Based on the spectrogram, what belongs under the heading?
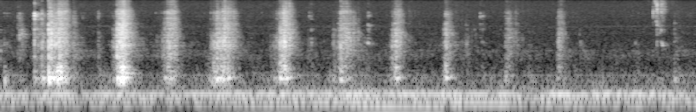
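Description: Mouth chewing a bite of Kinako Azuki Crunch, a thick cracker-like snack of roasted soybean powder and crushed cornflakes: a steady run of crunches about twice a second, loudest in the first second or so and growing fainter as the bite is chewed down.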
